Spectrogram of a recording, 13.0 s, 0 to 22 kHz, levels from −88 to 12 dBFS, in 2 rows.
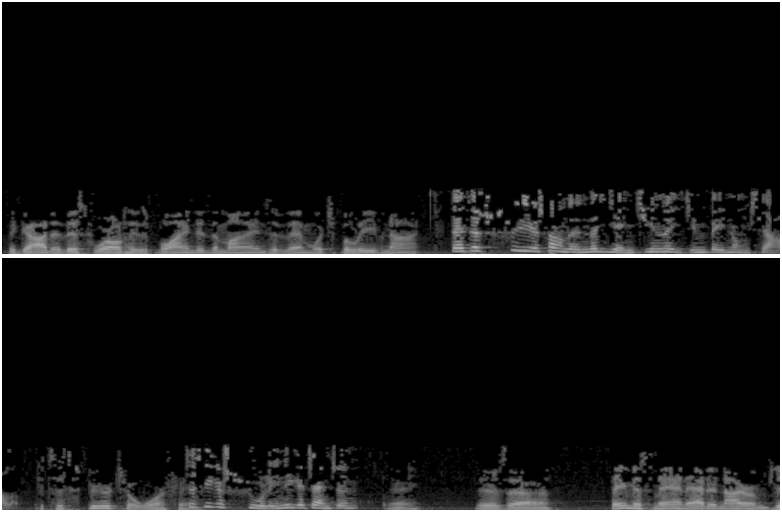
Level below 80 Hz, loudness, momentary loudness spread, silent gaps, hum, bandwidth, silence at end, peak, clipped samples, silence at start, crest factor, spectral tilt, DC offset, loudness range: -60 dBFS; -32 LUFS; 11 LU; none; none; 5.8 kHz; 0 s; -12 dBFS; under 0.1%; 0.05 s; 20 dB; -4 dB/octave; under 0.1%; 3 LU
